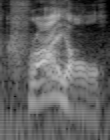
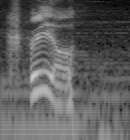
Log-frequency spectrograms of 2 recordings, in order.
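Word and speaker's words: Krile: pronounce names themselves because Crill in English is apparently for some reason known as cryle like that's not her name it's creel well that's just how you pronounce it in Japanese yes but the name was made in Japanese therefore the Japanese pronunciation is the correct one you know my apologies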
